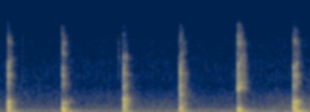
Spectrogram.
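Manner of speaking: "A, E, I, O, U" as short, effortless puffs, evenly spaced; very light, soft vowels. Shown as a demonstration. Teacher showing schwa with relaxed mouth, light short vowels. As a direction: let each of "A, E, I, O, U" out briefly without force. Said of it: "un sonido muy leve, muy suave".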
